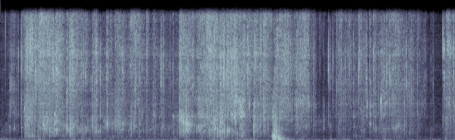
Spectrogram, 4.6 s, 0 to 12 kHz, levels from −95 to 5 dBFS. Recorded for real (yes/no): no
